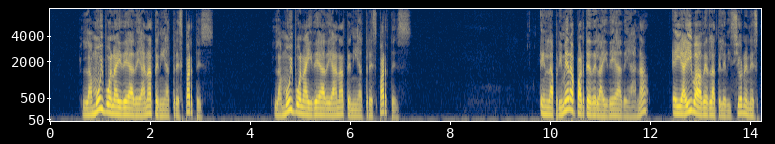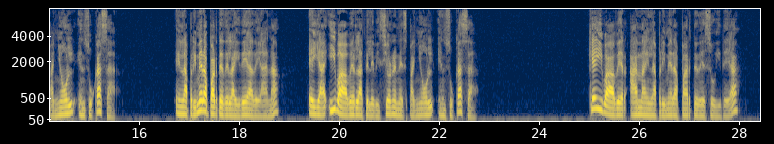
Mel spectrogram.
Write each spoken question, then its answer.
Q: ¿Qué iba a ver Anna en la primera parte de su idea?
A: La televisión.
